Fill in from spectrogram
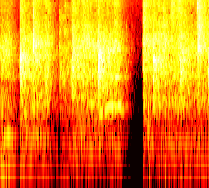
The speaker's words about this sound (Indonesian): Kalau gitu terima kasih banyak. Tepuk tangan untuk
